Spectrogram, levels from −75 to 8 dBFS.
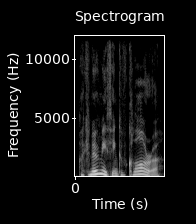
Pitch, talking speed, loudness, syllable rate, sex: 225 Hz, 270 wpm, -17 LUFS, 6.5 syllables/s, female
